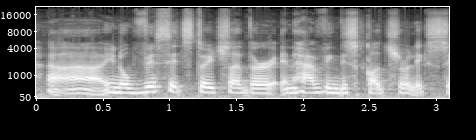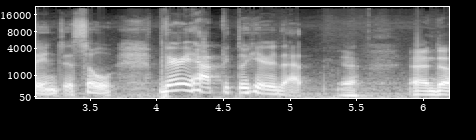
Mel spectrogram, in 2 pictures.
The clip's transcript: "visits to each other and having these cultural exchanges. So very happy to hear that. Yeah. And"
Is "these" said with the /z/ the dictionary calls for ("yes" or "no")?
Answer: no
